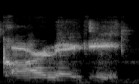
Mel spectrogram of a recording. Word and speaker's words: Carnegie: Well, pronounce his fucking name right. It's Carnegie.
